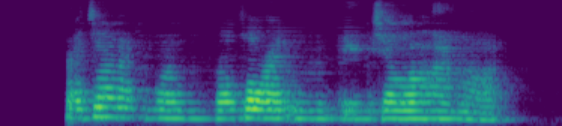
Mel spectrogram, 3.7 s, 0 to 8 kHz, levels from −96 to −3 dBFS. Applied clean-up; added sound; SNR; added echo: neural mask model DeepFilterNet 3.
